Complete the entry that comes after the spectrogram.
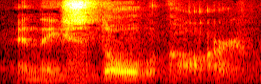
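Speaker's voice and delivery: ordinary delivery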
